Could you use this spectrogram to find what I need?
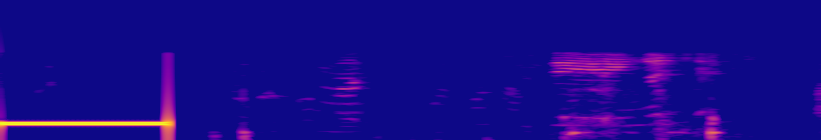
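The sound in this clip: Telephone tone heard while placing a call: a single steady, mid-pitched beep lasting under a second, ending with a click. Quiet speech and scattered noises follow.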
